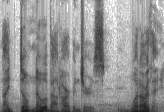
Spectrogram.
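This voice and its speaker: A man's voice: low-pitched, animated, a little slow, dark tone. A man playing a solemn, protective, earnest ally in an audio drama.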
